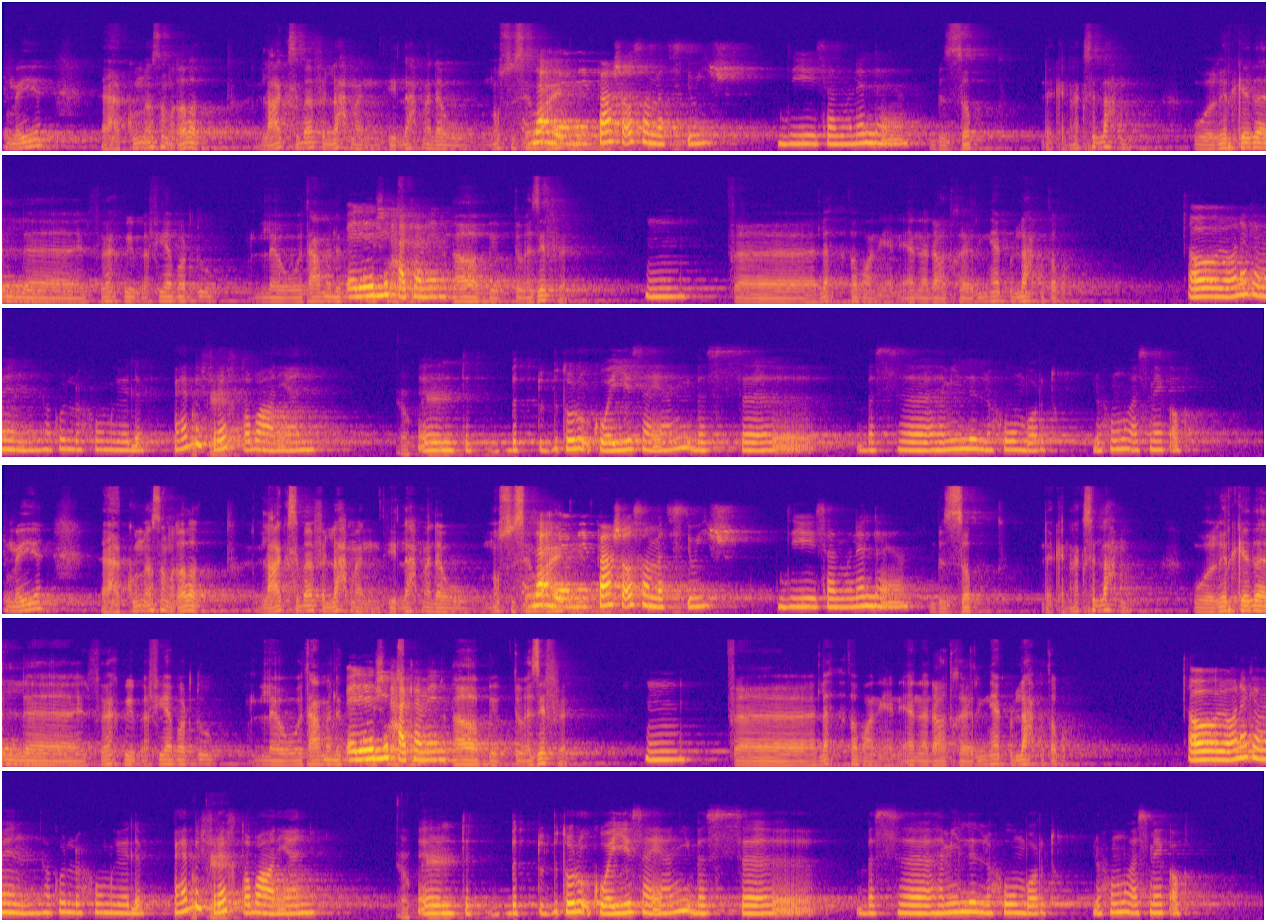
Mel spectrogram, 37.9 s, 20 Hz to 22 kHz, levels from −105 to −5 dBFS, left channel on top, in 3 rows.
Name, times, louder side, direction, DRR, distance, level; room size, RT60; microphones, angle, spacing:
voice 1, 0.0-2.0 2.2-6.1 6.7-6.8 9.3-9.7 10.4-11.3 11.9-14.8 15.1-16.9 17.1-18.3 19.9-23.3 27.3-27.6 29.2-29.8, right 3 dB, 60° right, 12 dB, 0.9 m, -34 dB
voice 2, 5.2-7.3 7.8-9.1 15.9-17.2 19.1-19.5 24.5-26.7 27.0-28.4 29.4-29.8 30.1-33.4 33.8-35.7 36.2-37.2, right 3 dB, 40° right, 10 dB, 0.5 m, -23 dB
24.0 x 22.0 x 5.1 m, 2.6 s
head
